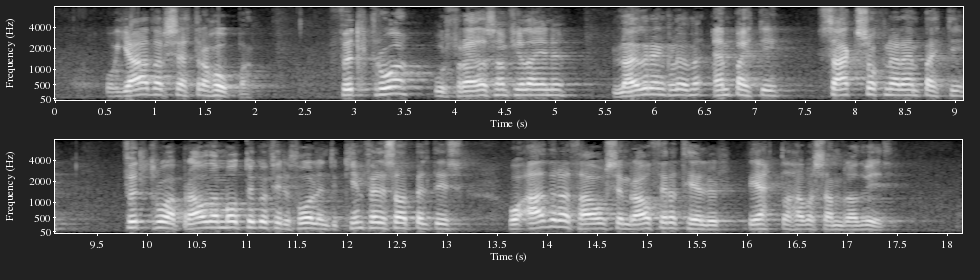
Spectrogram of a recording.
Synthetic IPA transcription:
ɔɣjaːðaɾ̥sɛht̪ɾaɦoːwpa | fʏt̪l̥t̪ʰɾuauɾ̥fɾaːjðasamfjɛːlajɪnʏ | lœɣɾejŋklɛmpajht̪ɪ | saːksɔwhknaɾɛmpajht̪ɪ | fʏt̪l̥t̪ʰɾuapɾaːwðamoːwt̪ʰœkʏfɪɾɪɾ̥θɔːlɛnt̪ʏcʰɪmfɛɾðɪsaðpɛlt̪ɪs | ɔɣaðʏɾaðθawsɛmraːwθejrat̪ʰɛːlʏɾrjɛht̪aðɦaːvasamɾawðvɪð

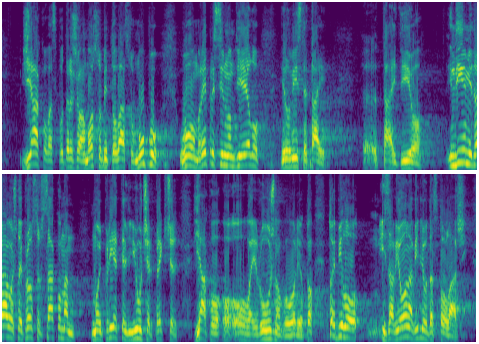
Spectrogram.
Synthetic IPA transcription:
jaːko̞ʋaspo̞d̪r̩ʒaʋamo̞so̞bit̪o̞ʋaːsumupuṵo̞ʋo̞mɾe̞pɾe̞siʋno̞md̪jeːlujelʋiːst̪e̞t̪aːj | t̪a̰ːjd̪io̞̰ | inijemid̪ɾaːɡo̞ʃt̪o̞je̞pɾo̞feso̞ɾsako̞man | mo̞ːjpɾijat̪e̞ʎʲjut͡ʃeɾpɾekt͡ʃeɾ | jaːko̞o̰ʋajɾuːʒnoɡo̞ʋo̞ɾio̞t̪oːt̪oje̞biːlˠo̞ | izaʋio̞ːnaʋid̪ʎiʋod̪ase̥t̪o̞ːla̰ʒi

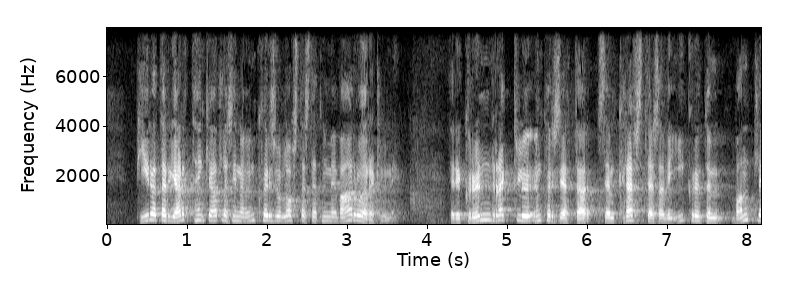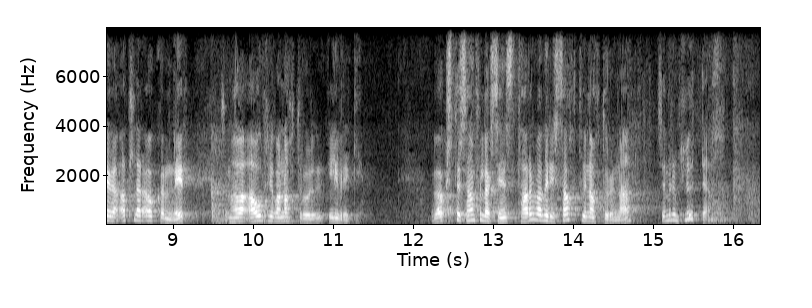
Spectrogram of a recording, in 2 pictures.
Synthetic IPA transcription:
pʰiːɾat̪aɾjaɾðt̪ʰejɲcɪat̪lasiːnaʏŋkʰvɛɾɪsɔlɔfst̪ast̪ɛpnʏmːɛðvaːɾɔðaɾɛklʏ̰nːɪ̰ | fɪɾɪɾkɾʏnːrɛklʏʏŋkʰvɛɾɪsjɛht̪aɾ̥sɛmkʰɾɛfst̪θɛsːavɪðiːkɾʏnt̪ʏmvant̪lɛɣaʔat̪laɾaːwkʰvaɾnːɪɾ̥sɛmhaːvaʔaːwr̥ɪːvanɔht̪uɾliːvɾḭːcɪ | vœkst̪ʏ̥samfɪlasɪnsθaɾvavɛːɾɪ̥sawht̪vɪðnawht̪uɾʏnːasɛmvɛɾʏmhlʏːt̪ɪa̰l

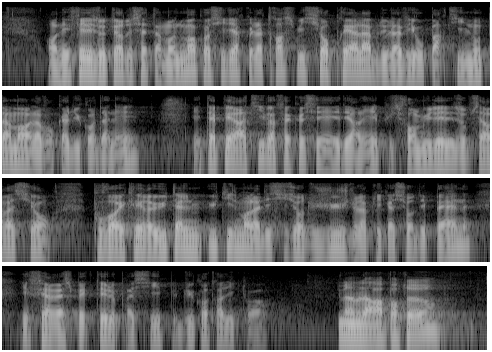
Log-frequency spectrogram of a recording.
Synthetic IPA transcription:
ɑ̃nefɛlezot̪œʁd̪əsɛt̪amɑ̃d̪mɑ̃kɔ̃sid̪ɛʁkəlat̪χɑ̃smisjɔ̃pχealabləd̪əlaviopaʁt̪ʰinɔ̃t̪amɑ̃alavɔkad̪ykɔ̃d̪ane | ɛt̪ɛ̃peʁat̪ʰivafɛ̃kəsed̪ɛʁnjepɥisfɔʁmylelezɔpsɛʁvasjɔ̃puvɑ̃ekleʁeyt̪ilmɑ̃lad̪esizjɔ̃d̪yʒyʒd̪əlaplikasjɔ̃d̪epɛnefɛʁːɛspɛkt̪eləpχɛ̃sipd̪ykɔ̃t̪χad̪ik̚t̪waːʁ | mad̪amləʁapɔʁt̪œːʁ

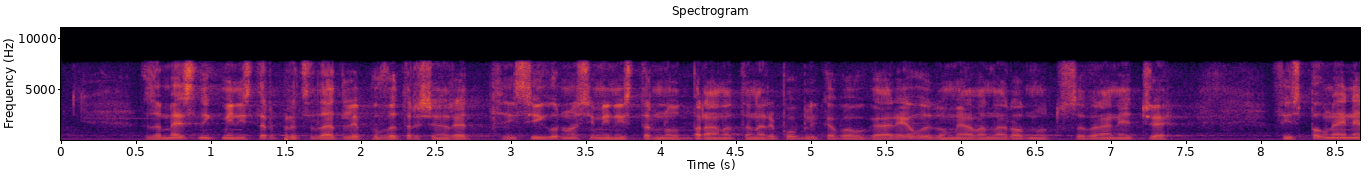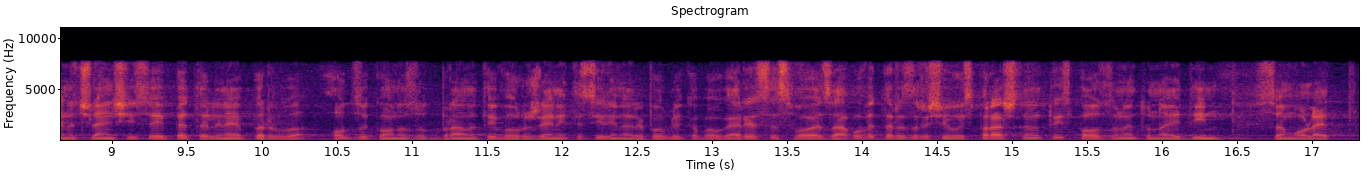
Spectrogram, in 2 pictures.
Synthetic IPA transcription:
zɐmɛsnikminist̪əɾpɾɛt̪sɛd̪at̪ɛlʲɛpovɤt̪ɾɛʃɛnɾɛt̪isiɡʊɾnosiminist̪əɾnɐod̪bɾanət̪ənɐɾɛpublikəbɐlˠɡaɾijəovɛd̪omjavənɐɾɔd̪not̪o̥sɐbɾaniɛt͡ʃɛ | fispɐlˠnɛniɛnɐt͡ʃlɛnʃɛːsɛipɛt̪ɐlinɛpɤɾvə | od̪zɐkɔnəzɐod̪̚bɾanət̪əivəʊɾʊʒɛnit̪ɛsilinɐɾɛpublikəbɐlˠɡaɾijəsɛsvɔjəzapovɛt̪ɾəzɾɛʃilˠispɾaʃt̪ɐnɛt̪oispɔlˠzvɐnɛt̪onɐɛd̪in | sɐmolɛt̪

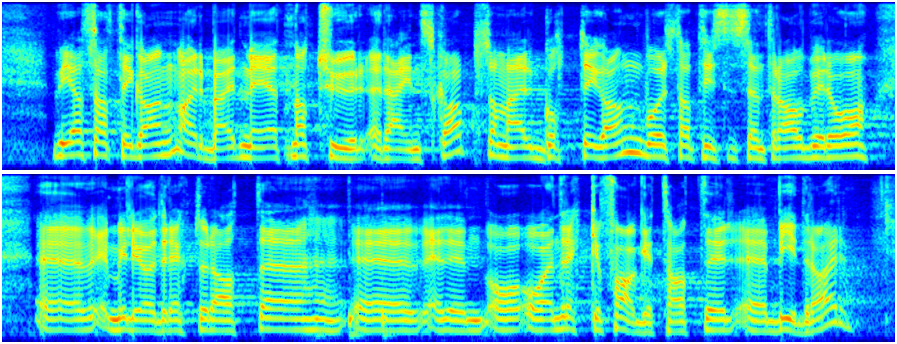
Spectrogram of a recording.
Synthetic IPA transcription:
ʋɪhɑɾʂɑt̪ːɪɡɑŋːɑɾbæɪd̪mɛɛt̪nɑt̪ʰʉːɾɾæɪnskɑːpsɔmæɾɡɔt̪ːɪɡɑŋːʋʊɾst̪ɑt̪ʰɪst̪sɛnt̪ʰɾɑːlbʏɾoː | mɪljøːd̪ɪɾək̚t̪ʊɾɑːt̪ə | ɔʔɔɛnɾɛkːəfɑːɡət̪ʰɑːt̪əɾbiːd̪ɾɑːɾ

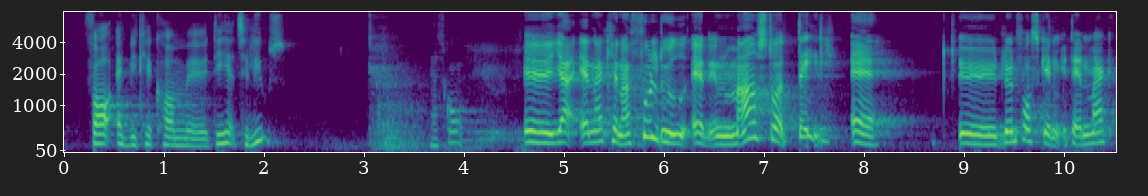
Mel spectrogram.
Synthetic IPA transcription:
fɒ̽ʔæd̥ʋikʰækʰɒ̽məd̥e̝heɐ̰t͡sʰe̝liʊ̰s | sɡ̥o | øjɑ̈ɪʔænæɐkʰen̰ɐful̰d̥uð̞̰ˠæd̥e̝nmɑ̈ːð̞̩ˠsd̥o̝ɐ̰d̥e̝̰ːlʔæ | ølœnfɒːsɡ̥en̰n̩id̥ænmɑ̈ːɡ̥

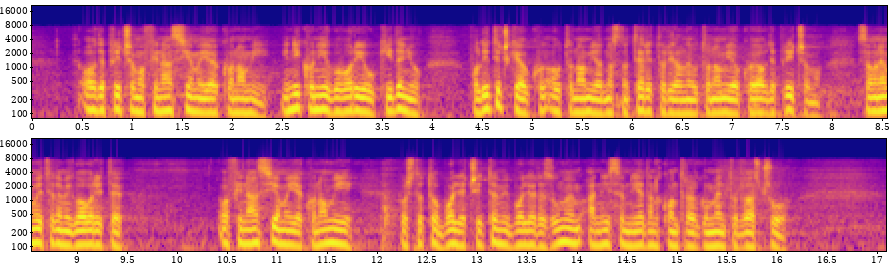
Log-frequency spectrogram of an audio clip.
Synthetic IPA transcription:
o̞ːvd̪e̞pɾiːt͡ʃamoofinansijamaioeko̞no̞mijiinikʰo̞nije̞ɡo̞ʋo̞ɾio̞ukiːd̪aɲupo̞lit̪it͡ʃke̞aut̪o̞no̞mijeod̪no̞sno̞t̪eɾit̪o̞ɾialˠne̞awt̪o̞no̞mijeoko̞jooʋd̪e̞pɾiːt͡ʃamo̞ | samone̞mo̞jt̪e̞d̪amiɡo̞ʋo̞ɾit̪e̞ | o̞finansijamaioeko̞no̞miji | po̞ʃt̪ot̪o̞ːbo̞ʎe̞t͡ʃit̪amibo̞ʎe̞ɾazumiemaniːsamnijed̪anko̞nt̪ɾaːɾɡume̞nt̪o̞d̪ʋaːst͡ʃuo

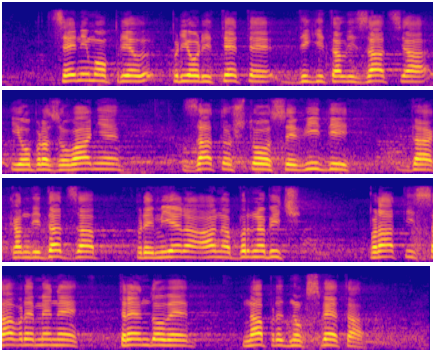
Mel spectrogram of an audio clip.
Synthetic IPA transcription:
t̪seːnimo̞pɾio̞ɾit̪eːt̪ed̪iɡit̪alizaːt̪sijaio̞bɾazo̞ʋaːɲe | zat̪o̞ʃt̪o̞seʋid̪i | d̪akand̪id̪aːt̪za | pɾe̞mijeɾaanabr̩nabit͡ɕ | pɾat̪isaʋɾemene | t̪ɾend̪o̞ʋe | napɾe̞d̪noɡsʋeːt̪a

